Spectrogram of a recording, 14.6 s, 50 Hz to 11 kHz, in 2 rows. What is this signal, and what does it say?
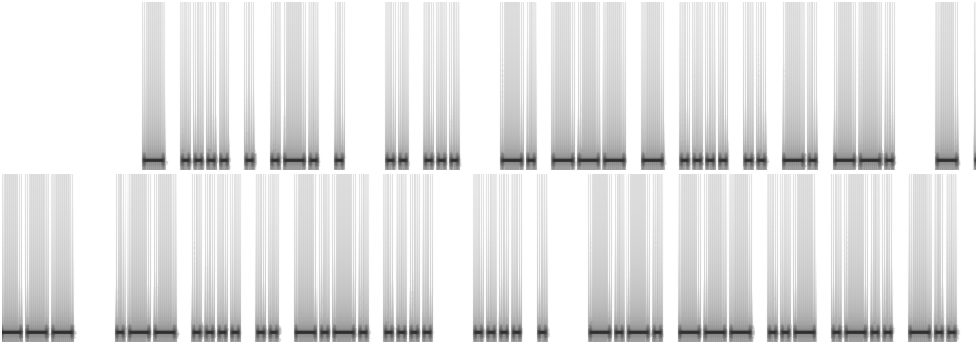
Morse code, heard as a keyed tone, about 25 wpm, 700 Hz. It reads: THERE IS NOTHING TO WHICH HE COULD
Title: Sentences from Top 1000 Words - Review Part 3 - 25wpm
